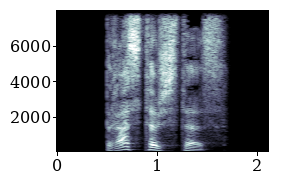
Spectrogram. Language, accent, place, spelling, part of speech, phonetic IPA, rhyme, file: German, Germany, Berlin, drastischstes, adjective, [ˈdʁastɪʃstəs], -astɪʃstəs, De-drastischstes.ogg
- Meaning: strong/mixed nominative/accusative neuter singular superlative degree of drastisch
